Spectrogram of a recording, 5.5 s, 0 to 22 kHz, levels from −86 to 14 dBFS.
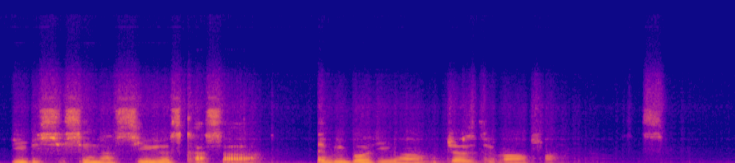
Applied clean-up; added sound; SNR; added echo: neural mask model RNNoise.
